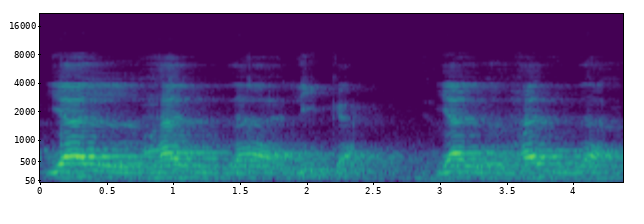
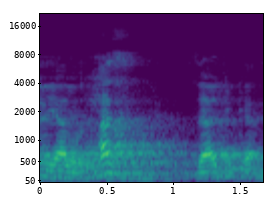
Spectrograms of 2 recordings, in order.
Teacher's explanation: Jadi ketemunya langsung masuk pada huruf za. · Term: idgham mutaqaribain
